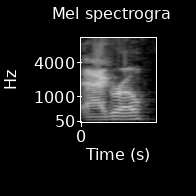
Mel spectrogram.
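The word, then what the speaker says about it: Agro: Aggro from Shadows of the Colossus? Is that how you pronounce the name? – Yeah.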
